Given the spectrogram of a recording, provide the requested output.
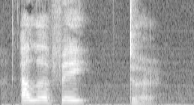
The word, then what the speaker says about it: elevator: C'est pas tout le temps, mais des fois, quand il y a un T au milieu, des fois, avec l'accent américain, on prononce le T un peu comme un D. Alors, c'est plutôt elevator, même si ça s'écrit avec un T. Et aussi, à la fin, le OR, même si ça s'écrit comme OR, on prononce le fin comme ER. Alors, ça se dit comme ça. Elevator.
